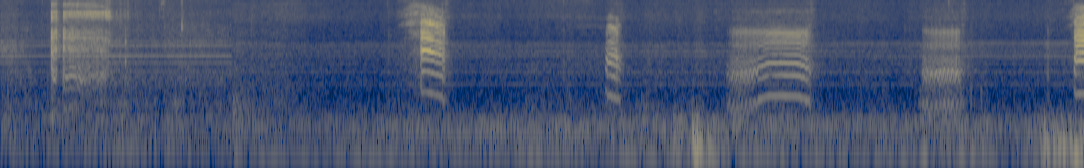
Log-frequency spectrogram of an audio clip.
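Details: Unagi, a chatty rescued pet cat, meows about six times, each call a second or two apart. Several calls are bright and harmonic with pitch bending downward, over a low indoor background hum.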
